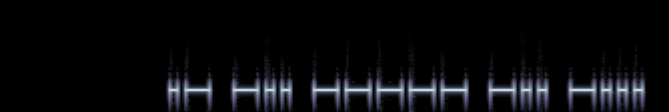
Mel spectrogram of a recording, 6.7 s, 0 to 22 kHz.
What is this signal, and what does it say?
Morse code, heard as a keyed tone, about 15 wpm, 700 Hz. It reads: AD0DB
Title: USA Call Signs - 5 Characters - Repeated 2x - 15wpm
